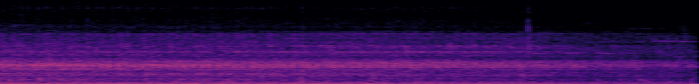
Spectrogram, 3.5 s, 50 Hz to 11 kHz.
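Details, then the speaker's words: 2007 Ford F250 6.0 Power Stroke diesel with an intermittent rough idle, warmed up after a Seafoam treatment and half an hour of hard driving. Steady, even idle with a smooth beat and no miss or stumble. Normal warm idle. "Or, so it sounds really good, but it normally does right now. You know, after it warms up, it pretty well clears out."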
